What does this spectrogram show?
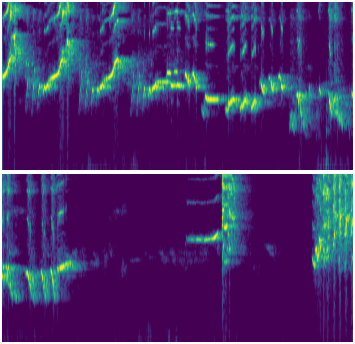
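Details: White-rumped shama in full song, used for trapping: a rich rambling stream of fast warbled whistles and rattling trills stepping downward over six seconds, then a short high note, silence and a final harsh high burst.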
